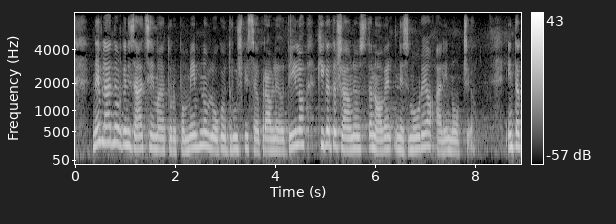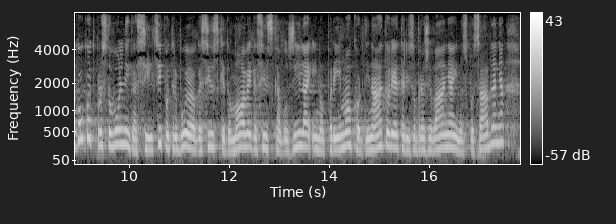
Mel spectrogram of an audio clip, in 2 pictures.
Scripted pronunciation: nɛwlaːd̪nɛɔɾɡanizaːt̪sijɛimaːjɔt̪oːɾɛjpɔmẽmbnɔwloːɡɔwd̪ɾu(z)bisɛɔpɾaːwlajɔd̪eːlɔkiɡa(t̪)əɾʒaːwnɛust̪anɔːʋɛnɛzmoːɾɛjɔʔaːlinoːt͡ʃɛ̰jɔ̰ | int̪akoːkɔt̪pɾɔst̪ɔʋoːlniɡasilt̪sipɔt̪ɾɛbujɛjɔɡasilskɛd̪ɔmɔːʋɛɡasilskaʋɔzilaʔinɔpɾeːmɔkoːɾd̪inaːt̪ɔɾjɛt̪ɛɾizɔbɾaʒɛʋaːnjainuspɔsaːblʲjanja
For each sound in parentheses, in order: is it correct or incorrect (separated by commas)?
incorrect, incorrect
